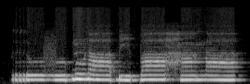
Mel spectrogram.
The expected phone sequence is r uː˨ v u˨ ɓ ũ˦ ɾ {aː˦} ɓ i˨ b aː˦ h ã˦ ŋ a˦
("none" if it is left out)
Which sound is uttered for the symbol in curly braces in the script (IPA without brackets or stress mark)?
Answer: aː˦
